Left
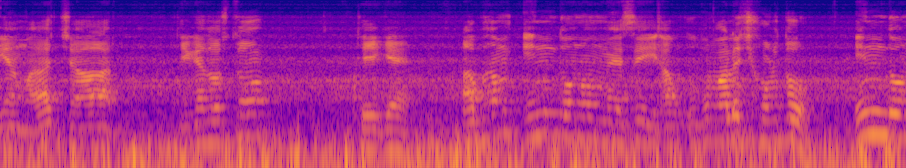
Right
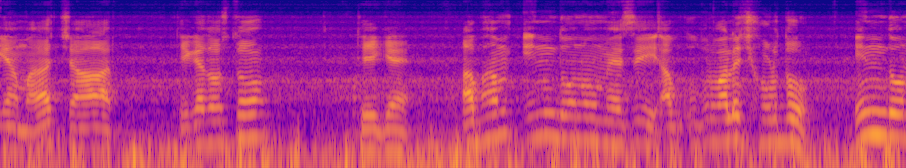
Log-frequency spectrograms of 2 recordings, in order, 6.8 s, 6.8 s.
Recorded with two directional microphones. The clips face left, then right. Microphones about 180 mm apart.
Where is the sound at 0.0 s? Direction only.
70° right (ahead or behind).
